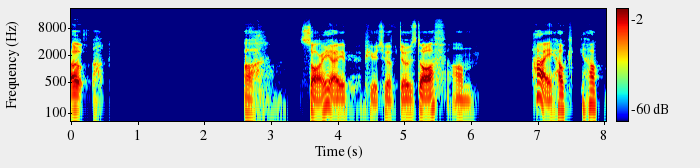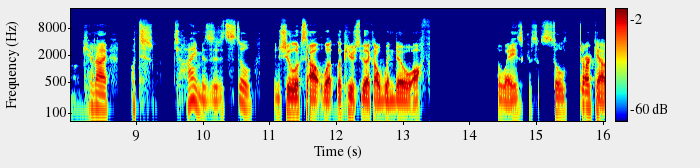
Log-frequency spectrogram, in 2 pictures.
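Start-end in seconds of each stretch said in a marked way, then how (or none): 0.0-10.3 put-on startled, just-woken woman's voice. Describing a woman at the bar jolting awake, imitating her startled reply. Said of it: "like jumps a bit and goes".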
